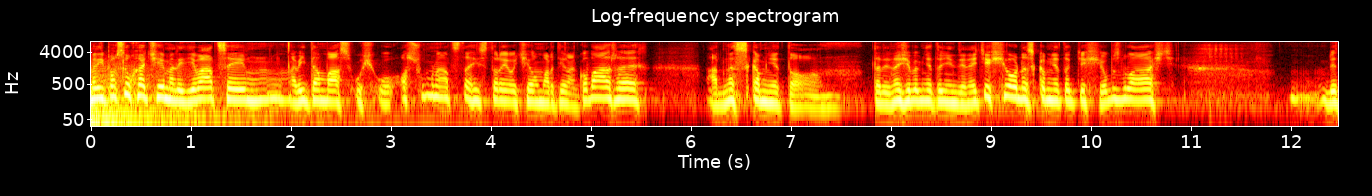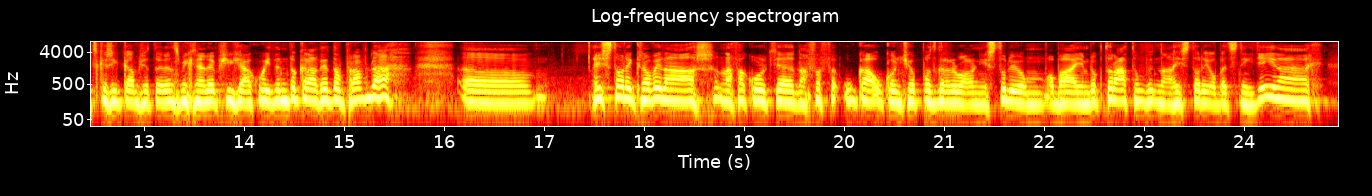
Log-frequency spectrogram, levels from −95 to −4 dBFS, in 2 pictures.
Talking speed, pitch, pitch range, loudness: 145 wpm, 170 Hz, 155-185 Hz, -17 LUFS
